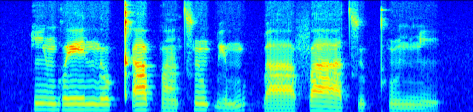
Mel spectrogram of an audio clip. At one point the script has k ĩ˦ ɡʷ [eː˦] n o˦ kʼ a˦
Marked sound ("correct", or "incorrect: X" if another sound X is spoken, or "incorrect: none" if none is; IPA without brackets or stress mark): correct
